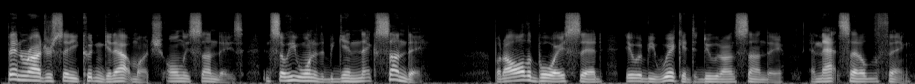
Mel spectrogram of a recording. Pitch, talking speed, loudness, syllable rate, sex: 140 Hz, 240 wpm, -20 LUFS, 5.9 syllables/s, male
